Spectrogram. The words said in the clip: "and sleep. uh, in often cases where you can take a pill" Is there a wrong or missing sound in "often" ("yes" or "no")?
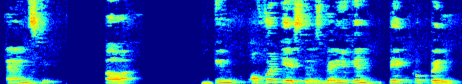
yes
